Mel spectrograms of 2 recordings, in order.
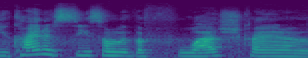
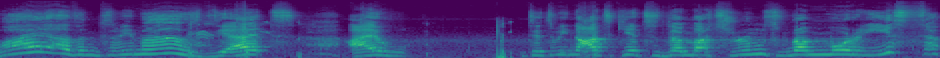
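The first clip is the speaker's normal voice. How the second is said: put-on high, loud old hag voice; 4 semitones higher, 7 dB louder than usual. Voicing an old ragged woman with a stick: old hag voice. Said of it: "You're doing the voice".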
